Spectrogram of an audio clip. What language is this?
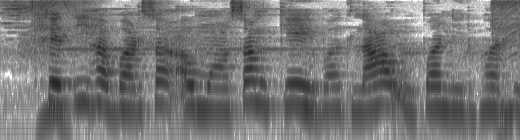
Chhattisgarhi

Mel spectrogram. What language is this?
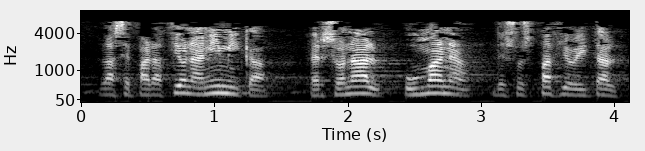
Spanish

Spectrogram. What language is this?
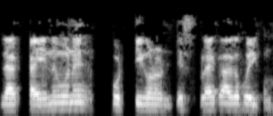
Malayalam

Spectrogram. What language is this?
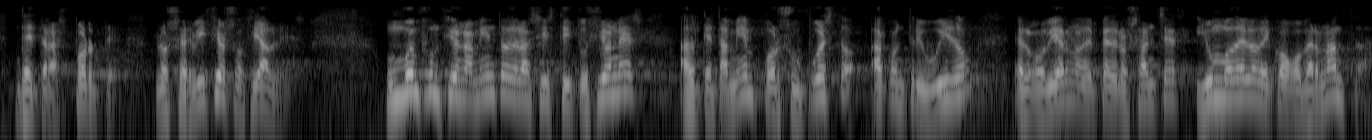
Spanish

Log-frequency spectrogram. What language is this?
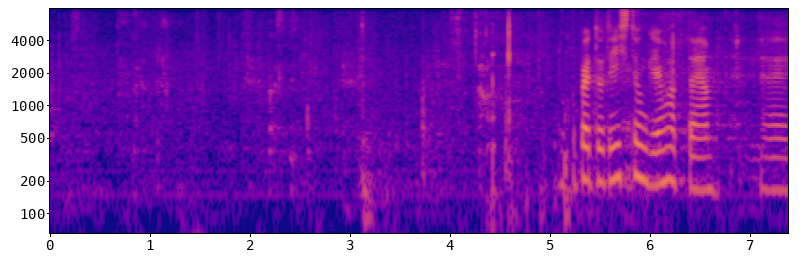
Estonian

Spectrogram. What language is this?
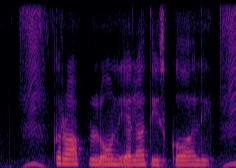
Telugu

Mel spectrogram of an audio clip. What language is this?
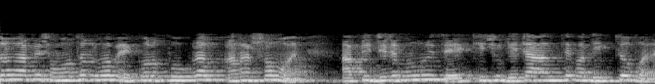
Bangla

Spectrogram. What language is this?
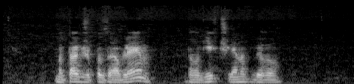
Russian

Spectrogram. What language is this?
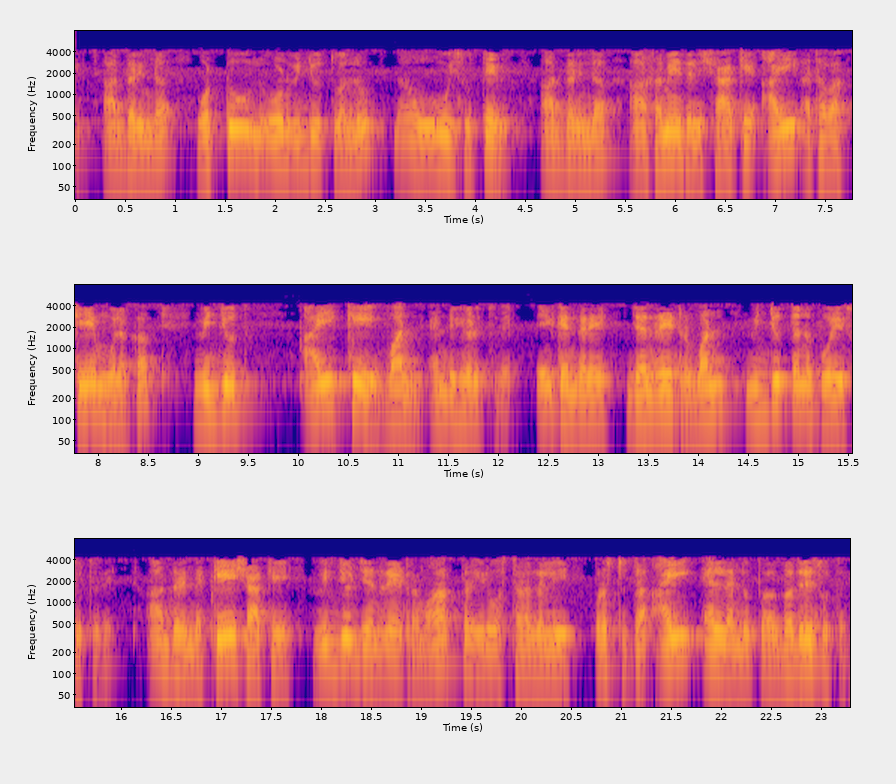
Kannada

